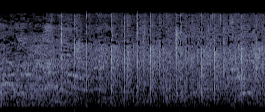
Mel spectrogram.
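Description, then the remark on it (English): An audience applauds steadily, the dense wash of many hands punctuated by sharper individual claps that stand out every fraction of a second throughout. “I mean, if you don't clap, let everybody clap.”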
